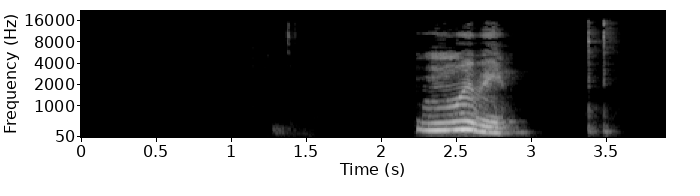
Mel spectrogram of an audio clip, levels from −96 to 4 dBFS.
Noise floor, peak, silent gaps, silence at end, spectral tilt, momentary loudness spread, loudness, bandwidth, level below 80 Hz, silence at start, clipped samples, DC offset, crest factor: under -90 dBFS; -10 dBFS; none; 1.05 s; -5.5 dB/octave; 24 LU; -26 LUFS; 16 kHz; -76 dBFS; 2.25 s; under 0.1%; under 0.1%; 22 dB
